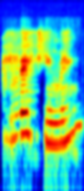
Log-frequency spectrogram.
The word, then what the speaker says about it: régimen: Veamos la palabra régimen, como podemos observar, en la palabra régimen lleva la mayor fuerza de voz en la última, penúltima, en la antepenúltima sílaba. Y la debemos de tildar porque justamente es una palabra sobre esdrújula.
